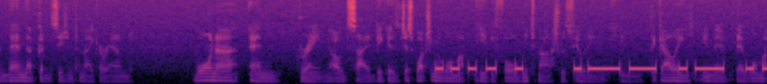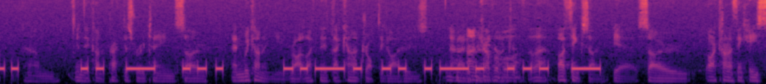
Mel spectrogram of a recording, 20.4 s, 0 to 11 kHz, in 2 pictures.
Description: Morse code, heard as a keyed tone, hand-sent with a straight key, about 11 wpm, 480 Hz, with speech in English. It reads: HE WAS ITS FIRST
